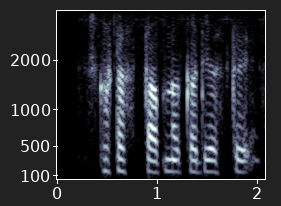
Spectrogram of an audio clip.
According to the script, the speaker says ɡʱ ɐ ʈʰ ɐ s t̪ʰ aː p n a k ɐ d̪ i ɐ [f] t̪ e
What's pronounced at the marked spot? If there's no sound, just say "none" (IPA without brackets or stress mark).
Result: s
